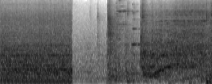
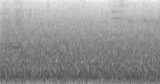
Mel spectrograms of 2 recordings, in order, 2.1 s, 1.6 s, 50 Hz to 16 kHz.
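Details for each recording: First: Older Scotts 1642/1742 riding mower after spindle, pulley and belt repair on the noisy deck: engine catches after a brief stutter and settles into a steady, even drone with no knocks or grinding, mower engaged, running normally. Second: Worn bearings in an older Scotts 1642/1742 mower deck spindle pulley, hand-spun: steady rough gritty whirr; long neglected and noisy, all pulleys noisy.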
